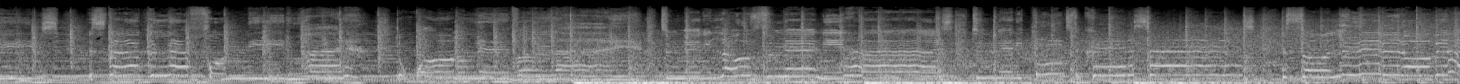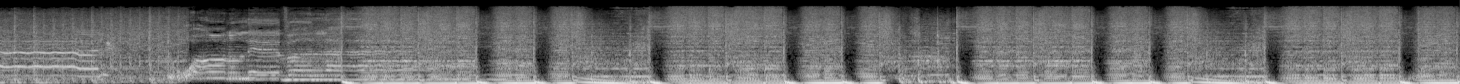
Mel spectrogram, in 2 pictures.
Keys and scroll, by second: 10.4 ctrl+-, 17.7 ctrl+c, 18.0 ctrl+b.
